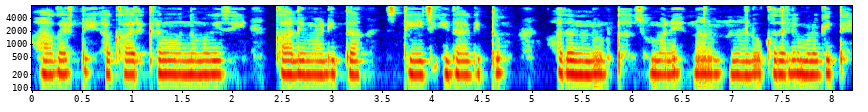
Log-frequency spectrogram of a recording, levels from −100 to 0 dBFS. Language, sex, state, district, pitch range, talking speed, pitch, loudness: Kannada, female, Karnataka, Dakshina Kannada, 210-220 Hz, 125 wpm, 215 Hz, -17 LUFS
